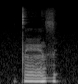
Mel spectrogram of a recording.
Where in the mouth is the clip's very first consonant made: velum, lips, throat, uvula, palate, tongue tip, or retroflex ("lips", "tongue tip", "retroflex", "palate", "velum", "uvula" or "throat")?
tongue tip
